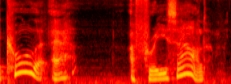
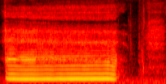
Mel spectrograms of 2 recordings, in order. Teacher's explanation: The tongue doesn't stop or slow down the sound in any way.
